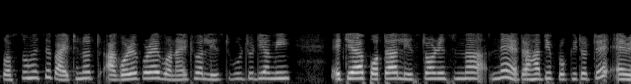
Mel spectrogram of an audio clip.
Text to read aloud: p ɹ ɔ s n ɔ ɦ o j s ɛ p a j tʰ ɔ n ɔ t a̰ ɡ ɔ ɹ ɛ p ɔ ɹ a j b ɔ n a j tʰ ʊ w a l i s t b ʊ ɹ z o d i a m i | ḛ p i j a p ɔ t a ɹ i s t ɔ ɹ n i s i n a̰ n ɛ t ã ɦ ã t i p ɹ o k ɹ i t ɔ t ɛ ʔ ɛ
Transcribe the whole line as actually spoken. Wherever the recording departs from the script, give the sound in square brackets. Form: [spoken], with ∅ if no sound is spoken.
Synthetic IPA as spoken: p ɹ ɔ s n ɔ ɦ o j s ɛ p a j tʰ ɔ n ɔ t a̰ ɡ ɔ ɹ ɛ p ɔ ɹ a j b ɔ n a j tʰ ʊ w a l i s t b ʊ ɹ z o d i a m i | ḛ [t] i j a p ɔ t a [l] i s t ɔ ɹ n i s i n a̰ n ɛ t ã ɦ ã t i p ɹ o k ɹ i t ɔ t ɛ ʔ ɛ

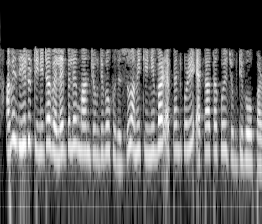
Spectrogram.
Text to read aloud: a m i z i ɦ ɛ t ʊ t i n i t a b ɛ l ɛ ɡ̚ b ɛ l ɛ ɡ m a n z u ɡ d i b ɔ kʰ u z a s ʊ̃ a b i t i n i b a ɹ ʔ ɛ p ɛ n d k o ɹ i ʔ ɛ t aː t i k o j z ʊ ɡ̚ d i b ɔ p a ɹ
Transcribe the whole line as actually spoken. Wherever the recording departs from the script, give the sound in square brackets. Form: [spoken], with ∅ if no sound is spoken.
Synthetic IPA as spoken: a m i z i ɦ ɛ t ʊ t i n i t a b ɛ l ɛ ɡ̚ b ɛ l ɛ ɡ m a n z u ɡ d i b ɔ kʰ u z [i] s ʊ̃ a [m] i t i n i b a ɹ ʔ ɛ p ɛ n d k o ɹ i ʔ ɛ t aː t [a] k o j z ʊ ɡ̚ d i b ɔ p a ɹ

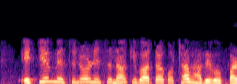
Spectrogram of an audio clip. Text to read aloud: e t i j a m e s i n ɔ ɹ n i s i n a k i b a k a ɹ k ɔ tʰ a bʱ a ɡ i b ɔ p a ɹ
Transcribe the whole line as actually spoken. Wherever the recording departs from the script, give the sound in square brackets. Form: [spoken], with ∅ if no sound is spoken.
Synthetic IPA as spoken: e t i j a m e s i n ɔ ɹ n i s i n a k i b a [t] a ɹ k ɔ tʰ a bʱ a [b] i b ɔ p a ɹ

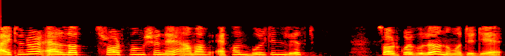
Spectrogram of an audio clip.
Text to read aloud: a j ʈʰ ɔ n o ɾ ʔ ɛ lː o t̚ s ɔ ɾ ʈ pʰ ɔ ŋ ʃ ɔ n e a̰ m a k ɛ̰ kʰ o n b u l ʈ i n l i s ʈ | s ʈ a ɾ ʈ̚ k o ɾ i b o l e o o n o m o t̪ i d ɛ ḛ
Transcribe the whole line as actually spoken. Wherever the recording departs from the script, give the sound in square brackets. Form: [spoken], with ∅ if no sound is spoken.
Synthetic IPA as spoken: a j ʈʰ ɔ n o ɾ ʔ ɛ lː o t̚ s ɔ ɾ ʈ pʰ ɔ ŋ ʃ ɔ n e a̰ m a k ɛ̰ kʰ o n b u l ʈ i n l i s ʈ | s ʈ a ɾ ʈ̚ k o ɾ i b o l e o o n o m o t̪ i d [i] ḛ

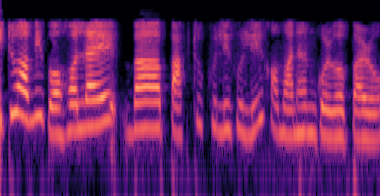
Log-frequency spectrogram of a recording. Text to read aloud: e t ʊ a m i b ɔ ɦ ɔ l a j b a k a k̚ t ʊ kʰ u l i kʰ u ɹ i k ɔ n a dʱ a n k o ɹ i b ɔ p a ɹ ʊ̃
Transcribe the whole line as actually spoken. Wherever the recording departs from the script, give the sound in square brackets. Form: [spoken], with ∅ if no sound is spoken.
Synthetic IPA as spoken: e t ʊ a m i b ɔ ɦ ɔ l a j b a [p] a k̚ t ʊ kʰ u l i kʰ u [l] i [x] ɔ [m] a dʱ a n k o ɹ i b ɔ p a ɹ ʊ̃

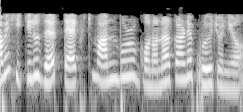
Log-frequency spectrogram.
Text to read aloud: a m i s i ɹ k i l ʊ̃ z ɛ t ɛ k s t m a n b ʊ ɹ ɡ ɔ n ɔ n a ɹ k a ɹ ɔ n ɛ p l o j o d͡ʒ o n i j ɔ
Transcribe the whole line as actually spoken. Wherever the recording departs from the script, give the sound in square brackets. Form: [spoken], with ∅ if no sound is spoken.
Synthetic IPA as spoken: a m i [x] i [∅] k i l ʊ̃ z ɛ t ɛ k s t m a n b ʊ ɹ ɡ ɔ n ɔ n a ɹ k a ɹ ɔ n ɛ p [ɹ] o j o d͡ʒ o n i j ɔ

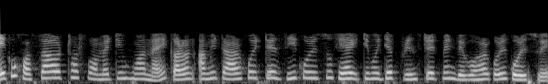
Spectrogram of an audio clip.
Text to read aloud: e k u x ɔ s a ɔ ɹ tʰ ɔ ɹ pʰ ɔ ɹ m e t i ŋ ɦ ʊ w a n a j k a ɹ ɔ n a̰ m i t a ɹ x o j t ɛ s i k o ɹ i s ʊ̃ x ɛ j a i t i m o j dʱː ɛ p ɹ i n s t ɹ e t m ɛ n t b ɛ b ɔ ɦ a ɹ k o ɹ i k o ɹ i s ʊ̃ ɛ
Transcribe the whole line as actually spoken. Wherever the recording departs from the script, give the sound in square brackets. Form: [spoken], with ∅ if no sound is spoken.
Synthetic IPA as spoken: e k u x ɔ s a ɔ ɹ tʰ ɔ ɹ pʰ ɔ ɹ m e t i ŋ ɦ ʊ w a n a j k a ɹ ɔ n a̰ m i t a ɹ x o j t ɛ [z] i k o ɹ i s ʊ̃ x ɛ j a i t i m o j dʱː ɛ p ɹ i n s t ɹ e t m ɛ n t b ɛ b ɔ ɦ a ɹ k o ɹ i k o ɹ i s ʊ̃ ɛ

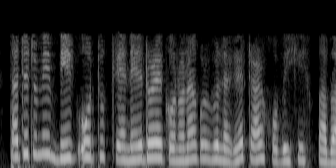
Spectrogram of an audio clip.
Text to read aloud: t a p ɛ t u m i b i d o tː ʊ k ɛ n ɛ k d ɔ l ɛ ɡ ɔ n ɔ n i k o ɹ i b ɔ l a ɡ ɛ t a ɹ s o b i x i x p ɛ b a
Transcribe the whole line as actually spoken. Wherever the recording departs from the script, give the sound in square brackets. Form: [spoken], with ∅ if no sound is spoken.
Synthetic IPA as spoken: t a [t] ɛ t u m i b i [ɡ] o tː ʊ k ɛ n ɛ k d ɔ [ɹ] ɛ ɡ ɔ n ɔ n [a] k o ɹ i b ɔ l a ɡ ɛ t a ɹ [x] o b i x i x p [a] b a

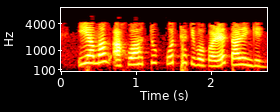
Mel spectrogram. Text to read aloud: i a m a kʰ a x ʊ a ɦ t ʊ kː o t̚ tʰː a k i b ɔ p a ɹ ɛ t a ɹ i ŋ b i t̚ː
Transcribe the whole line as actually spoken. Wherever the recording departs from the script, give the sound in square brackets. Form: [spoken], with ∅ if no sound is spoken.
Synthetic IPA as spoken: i a m a [k] a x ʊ a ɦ t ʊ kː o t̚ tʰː a k i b ɔ p a ɹ ɛ t a ɹ i ŋ [ɡ] i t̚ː

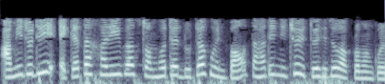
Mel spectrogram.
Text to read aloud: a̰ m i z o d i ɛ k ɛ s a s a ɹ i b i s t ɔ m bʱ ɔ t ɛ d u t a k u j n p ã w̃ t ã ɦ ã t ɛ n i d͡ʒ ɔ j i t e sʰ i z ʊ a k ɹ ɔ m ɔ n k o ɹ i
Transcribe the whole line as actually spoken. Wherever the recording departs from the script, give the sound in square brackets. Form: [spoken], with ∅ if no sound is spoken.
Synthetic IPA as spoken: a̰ m i z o d i ɛ k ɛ [t] a [x] a ɹ i b [a] s t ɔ m bʱ ɔ t ɛ d u t a k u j n p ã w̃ t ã ɦ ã t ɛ n i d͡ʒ ɔ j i t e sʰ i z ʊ a k ɹ ɔ m ɔ n k o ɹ i

